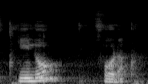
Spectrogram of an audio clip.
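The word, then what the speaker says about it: Ctenophora: ही लिखा जाता है, इसलिए मैं टिनोफोरा, इसीलिए मैं इसे सी ही लिख रहा हूं। आप लोग सर पढ़ रहे हो, आप टिनोफोरा लिख रहे हो सी, तो भाई उसमें सी लगा हुआ है, साइलेंट है सी, इसीलिए सिलिंट्राटा एंड टिनोफोरा,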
